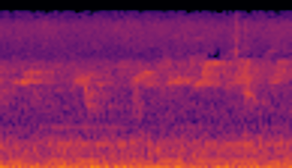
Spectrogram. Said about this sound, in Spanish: Tiempo para estar, tiempo para escuchar el pajarito que está cantando por allá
